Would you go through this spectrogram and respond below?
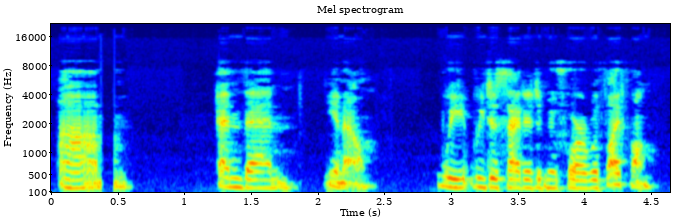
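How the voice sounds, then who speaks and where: A woman's voice: mid-range voice, fairly even intonation, moderate pace, vocal fry, husky, highs cut off. An American woman telling a personal story as an interview guest in a candid, emphatic, conversational way.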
